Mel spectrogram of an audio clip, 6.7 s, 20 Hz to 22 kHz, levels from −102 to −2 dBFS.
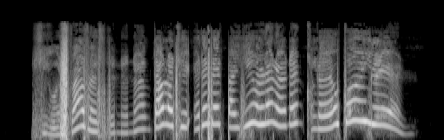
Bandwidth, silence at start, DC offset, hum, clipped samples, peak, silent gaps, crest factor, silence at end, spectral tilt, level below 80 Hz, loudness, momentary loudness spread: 11.5 kHz; 0.5 s; under 0.1%; none; under 0.1%; -4 dBFS; none; 22 dB; 0.6 s; -4 dB/octave; -50 dBFS; -24 LUFS; 17 LU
